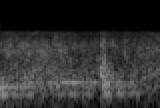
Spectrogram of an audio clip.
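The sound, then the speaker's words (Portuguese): A bus rolling past: a steady, fairly loud engine rumble with a low droning hum and broad road hiss, plus one brief bump partway through. No one speaks. “Só um minutinho, deixa eu passar o ônibus aqui para me escutar melhor.”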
